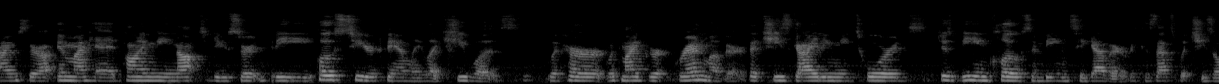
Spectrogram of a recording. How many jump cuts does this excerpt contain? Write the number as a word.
two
